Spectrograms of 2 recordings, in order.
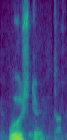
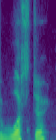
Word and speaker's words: Worcester: Some people call it rooster, like almost kind of like a chicken. They pronounce it like an R instead of a W. And some people say Worcester.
